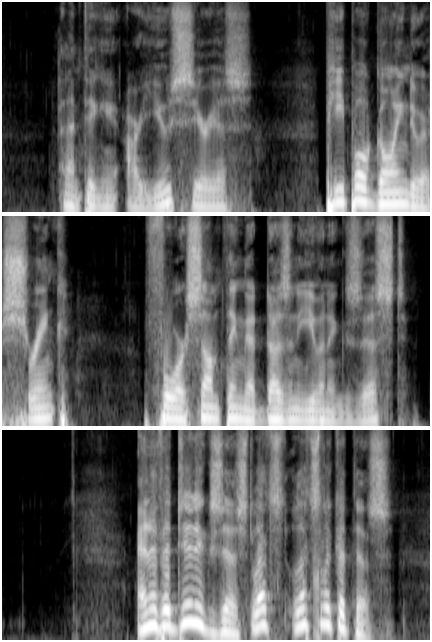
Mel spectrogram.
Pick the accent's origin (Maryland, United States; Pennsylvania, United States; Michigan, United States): Michigan, United States; also born or lived in Southwest United States; I grew up in Michigan praying for global warming. Hopes were dashed. It didn't occur. I went to the Southwest.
